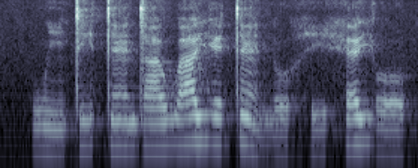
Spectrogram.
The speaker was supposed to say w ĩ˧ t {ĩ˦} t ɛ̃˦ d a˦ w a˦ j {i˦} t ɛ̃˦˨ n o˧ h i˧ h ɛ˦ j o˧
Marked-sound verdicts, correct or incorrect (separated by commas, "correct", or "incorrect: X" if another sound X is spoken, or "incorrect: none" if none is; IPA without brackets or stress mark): incorrect: i˦, incorrect: e˦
